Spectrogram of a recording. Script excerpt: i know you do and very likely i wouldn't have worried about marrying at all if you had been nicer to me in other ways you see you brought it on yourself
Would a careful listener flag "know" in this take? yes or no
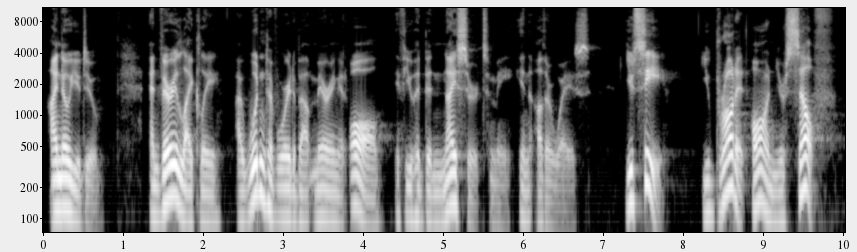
no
